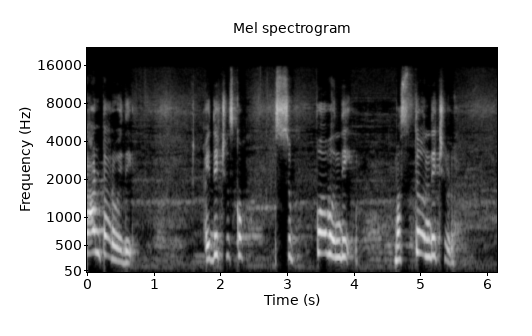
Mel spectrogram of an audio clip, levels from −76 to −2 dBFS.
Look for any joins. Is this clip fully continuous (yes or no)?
yes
